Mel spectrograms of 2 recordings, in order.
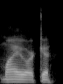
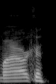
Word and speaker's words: Majorca: We called it Majorca. Am I pronouncing it wrong? Majorca. Yeah. It's Anyway. not Majorca.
